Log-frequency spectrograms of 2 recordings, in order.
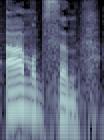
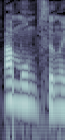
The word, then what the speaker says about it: Амундсен: Конечно же, первым достиг Южного полюса это Руаль Амундсен. Амундсен еще ударение ставит в некоторых словарях.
